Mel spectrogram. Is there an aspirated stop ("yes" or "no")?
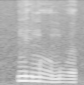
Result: no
